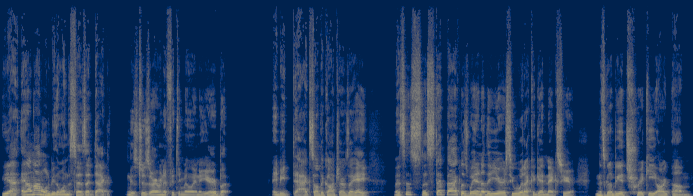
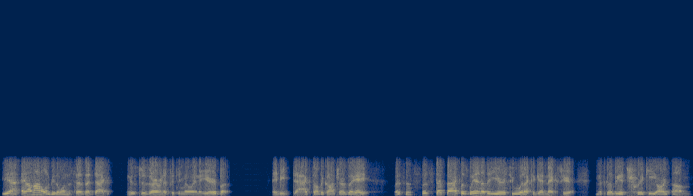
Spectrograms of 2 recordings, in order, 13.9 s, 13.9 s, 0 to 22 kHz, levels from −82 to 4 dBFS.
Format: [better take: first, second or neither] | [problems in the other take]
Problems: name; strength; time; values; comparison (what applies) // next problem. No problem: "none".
first | phone-call audio; poor line; nothing above 4 kHz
